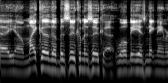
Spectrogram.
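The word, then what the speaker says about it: Mazzccua: to see and uh mazuka is uh is uh the proper pronunciation for anybody who reads m-a-z-z-c-c-u-a it's masculine it's mozuka mazuka like bazooka so maybe that'll become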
